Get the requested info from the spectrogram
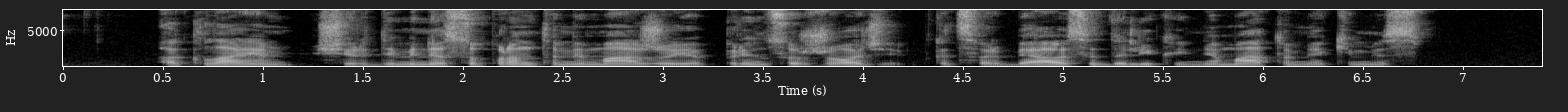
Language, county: Lithuanian, Kaunas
